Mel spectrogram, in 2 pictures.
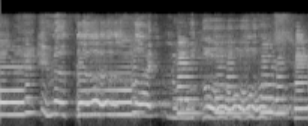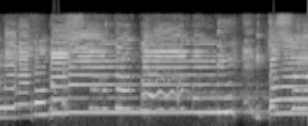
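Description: A woman singing solo into a handheld microphone, belting long held notes with a wide vibrato and sliding between pitches.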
